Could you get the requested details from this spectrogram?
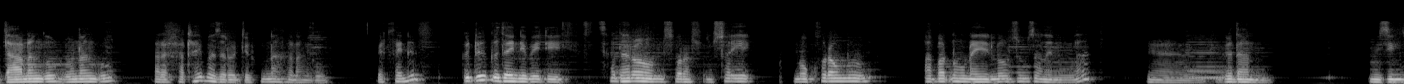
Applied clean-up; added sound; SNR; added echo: neural mask model RNNoise.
